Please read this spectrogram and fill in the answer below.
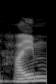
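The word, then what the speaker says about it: hymn: हाईमन नहीं, हाइम बोला जाता है।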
